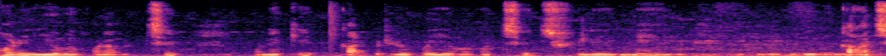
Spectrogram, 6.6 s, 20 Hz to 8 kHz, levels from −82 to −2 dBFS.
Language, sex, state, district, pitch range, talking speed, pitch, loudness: Bengali, male, West Bengal, Dakshin Dinajpur, 135-145 Hz, 115 wpm, 140 Hz, -20 LUFS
